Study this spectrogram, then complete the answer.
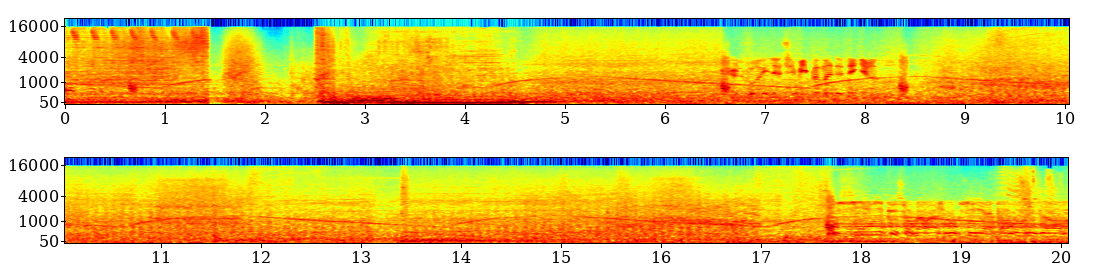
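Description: A police siren wails in a rising and falling cycle.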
